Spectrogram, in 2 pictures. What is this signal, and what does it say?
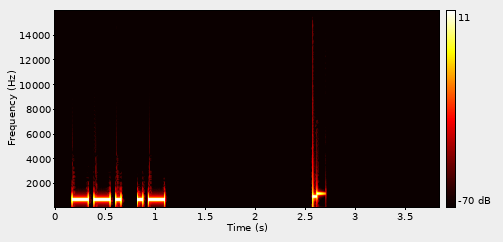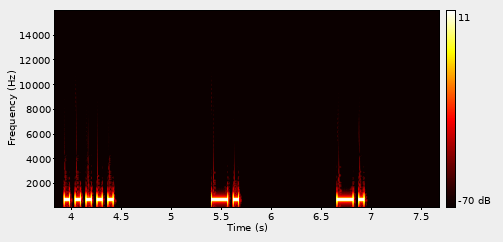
Morse code, heard as a keyed tone, about 22 wpm, spaced as for 10 wpm, 700 Hz. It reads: GA 5NN
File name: Top 20 QSO Elements - 6x Character Spacing - 22wpm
